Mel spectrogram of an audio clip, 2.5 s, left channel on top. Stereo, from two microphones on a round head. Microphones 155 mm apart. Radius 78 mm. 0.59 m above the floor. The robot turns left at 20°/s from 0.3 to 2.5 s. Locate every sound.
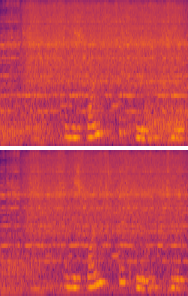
0.8 s a woman speaking: 115° right, 1.7 m; by 2.4 s 150° right, 1.7 m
